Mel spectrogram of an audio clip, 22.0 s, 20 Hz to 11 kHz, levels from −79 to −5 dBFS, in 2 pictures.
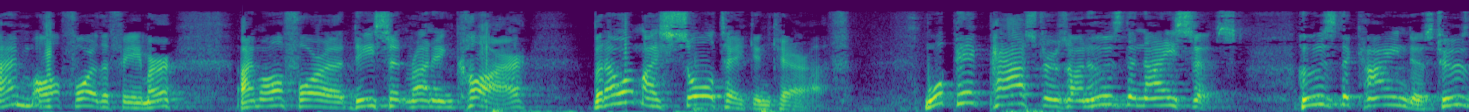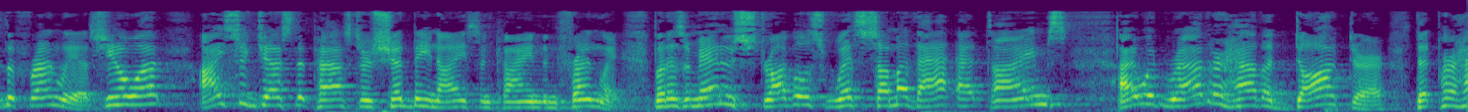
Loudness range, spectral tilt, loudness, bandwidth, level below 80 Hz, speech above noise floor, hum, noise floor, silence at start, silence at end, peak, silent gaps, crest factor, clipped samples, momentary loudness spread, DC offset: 1 LU; -3.5 dB/octave; -20 LUFS; 8 kHz; -44 dBFS; 23 dB; none; -43 dBFS; 0 s; 0 s; 0 dBFS; none; 20 dB; under 0.1%; 6 LU; under 0.1%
